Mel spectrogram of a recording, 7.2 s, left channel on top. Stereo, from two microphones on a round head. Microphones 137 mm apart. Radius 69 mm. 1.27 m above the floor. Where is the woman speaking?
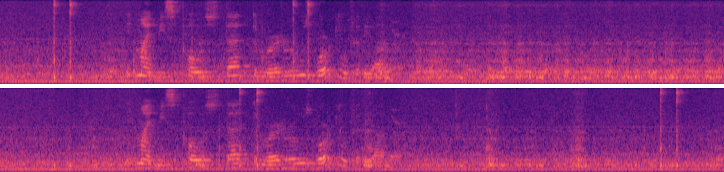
50° left (ahead or behind), 4 m.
